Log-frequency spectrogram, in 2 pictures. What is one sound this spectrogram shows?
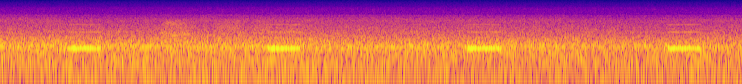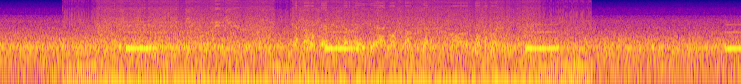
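A cockpit warning tone beeps every few seconds.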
